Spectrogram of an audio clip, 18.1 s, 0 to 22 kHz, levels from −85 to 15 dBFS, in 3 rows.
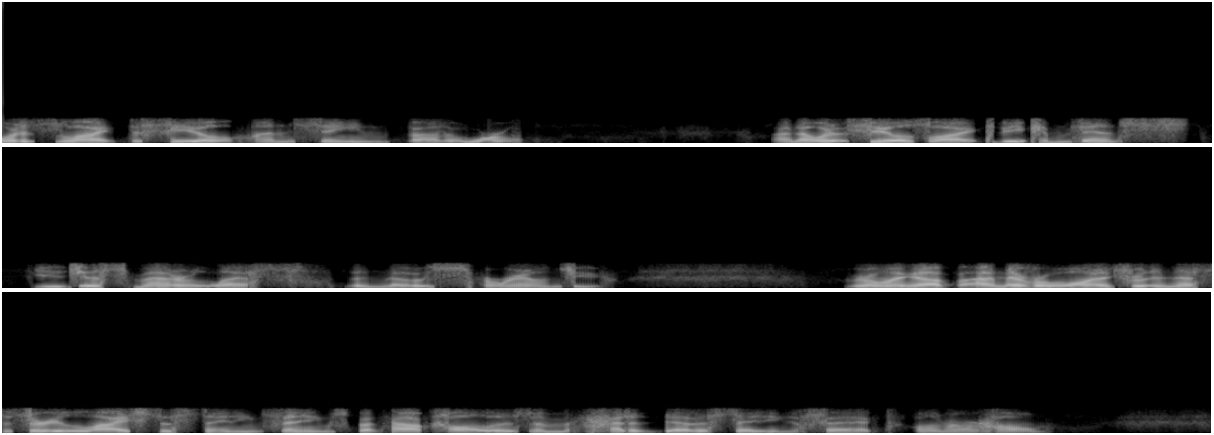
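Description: From start to finish the speech runs through what sounds like an LPC-10 vocoder, heavily degraded, with nothing above 3.8 kHz. Each instant is rebuilt as either buzz or hiss through a short vocal-tract filter, giving that mechanical robot tone a 2.4 kbit/s coder produces.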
